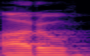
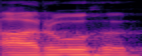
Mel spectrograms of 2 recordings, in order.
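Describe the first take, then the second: First: The name ends on a plain vowel, no h. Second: The name ends with a breathy h sound. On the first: The speaker calls it wrong. "सही लिया है मैंने नाम आरो" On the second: The speaker calls it right. "या आरोह?"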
